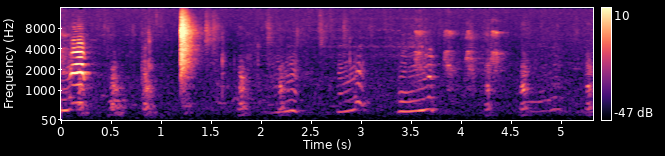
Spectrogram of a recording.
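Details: Blue eared pheasant at a pheasant farm, giving scattered clucks, one sharp loud click and a couple of drawn-out wavering harmonic calls.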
